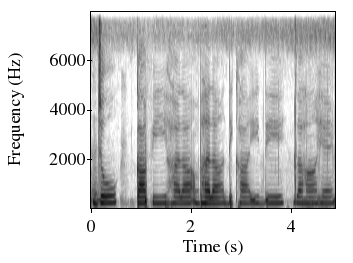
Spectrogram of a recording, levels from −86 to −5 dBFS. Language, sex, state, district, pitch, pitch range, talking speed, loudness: Hindi, female, Madhya Pradesh, Katni, 255 Hz, 250-265 Hz, 100 wpm, -19 LUFS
